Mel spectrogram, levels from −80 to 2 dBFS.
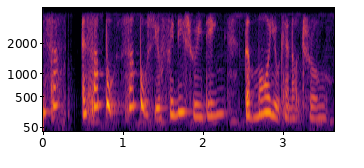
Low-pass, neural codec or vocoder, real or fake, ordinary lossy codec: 3.6 kHz; none; real; none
